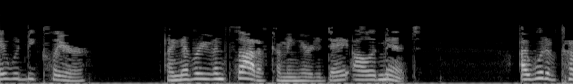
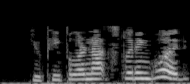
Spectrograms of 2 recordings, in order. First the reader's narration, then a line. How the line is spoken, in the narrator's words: cried Elnora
